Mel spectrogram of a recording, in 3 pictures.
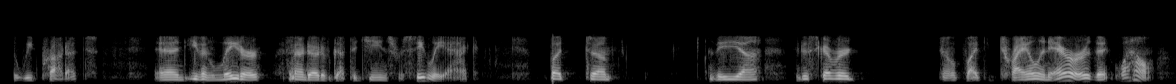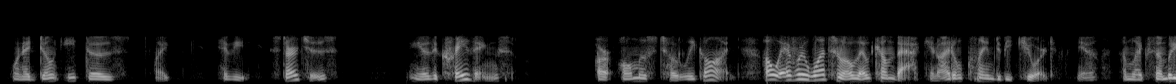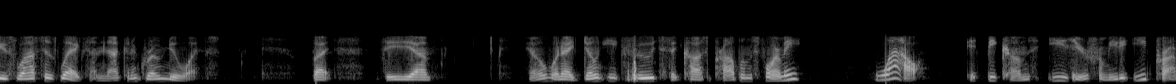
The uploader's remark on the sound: from the 100 Pounders Phone Meeting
